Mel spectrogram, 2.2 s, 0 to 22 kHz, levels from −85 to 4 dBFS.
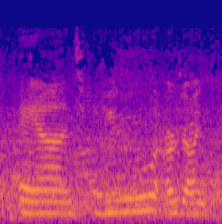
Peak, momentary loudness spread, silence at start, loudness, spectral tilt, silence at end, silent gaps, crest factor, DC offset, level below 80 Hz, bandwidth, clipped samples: -8 dBFS; 5 LU; 0 s; -22 LUFS; -5.5 dB/octave; 0 s; none; 14 dB; under 0.1%; -52 dBFS; 13 kHz; under 0.1%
